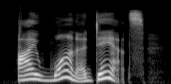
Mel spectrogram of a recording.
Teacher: But in connected speech, native speakers blend these two words together. They drop the T sound completely. So want to becomes wanna.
